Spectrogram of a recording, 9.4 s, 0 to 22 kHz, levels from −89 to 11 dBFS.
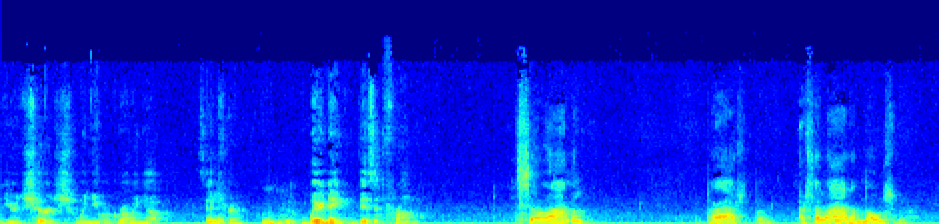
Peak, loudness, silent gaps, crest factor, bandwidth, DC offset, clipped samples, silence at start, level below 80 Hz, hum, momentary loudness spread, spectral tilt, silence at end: -4 dBFS; -25 LUFS; none; 22 dB; 17.5 kHz; under 0.1%; under 0.1%; 0 s; -44 dBFS; none; 23 LU; -6.5 dB/octave; 0 s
